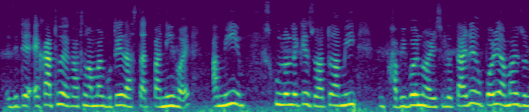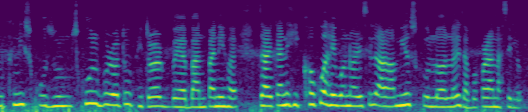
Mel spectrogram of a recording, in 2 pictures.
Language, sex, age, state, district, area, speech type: Assamese, female, 30-45, Assam, Nalbari, rural, spontaneous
